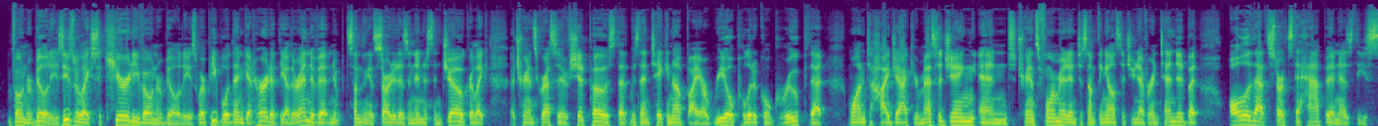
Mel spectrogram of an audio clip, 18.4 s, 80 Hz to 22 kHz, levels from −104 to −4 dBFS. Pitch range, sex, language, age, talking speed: 95-115 Hz, male, English, 30-49, 215 wpm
